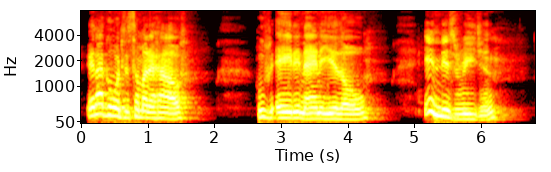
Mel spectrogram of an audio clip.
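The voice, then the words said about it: Slight North Carolina country accent. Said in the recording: “big old country boy from North Carolina, I had a little accent, I still got it.”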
